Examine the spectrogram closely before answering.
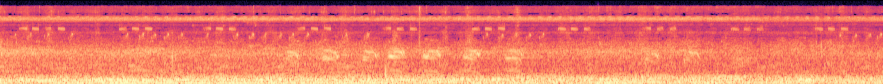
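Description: Outdoor ambience with a steady high-pitched drone and regular groups of faint high pips. About four seconds in, a bird gives a quick run of about six short calls.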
